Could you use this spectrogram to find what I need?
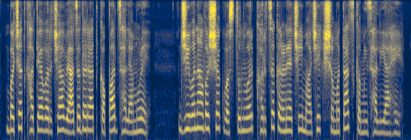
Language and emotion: Marathi, sad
